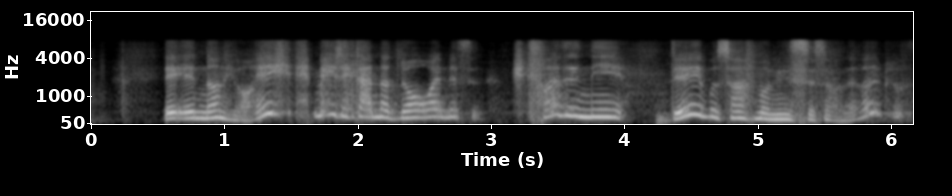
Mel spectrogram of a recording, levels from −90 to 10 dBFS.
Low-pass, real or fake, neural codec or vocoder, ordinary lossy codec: none; fake; codec, 16 kHz, 0.3 kbps, FocalCodec; none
